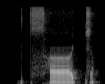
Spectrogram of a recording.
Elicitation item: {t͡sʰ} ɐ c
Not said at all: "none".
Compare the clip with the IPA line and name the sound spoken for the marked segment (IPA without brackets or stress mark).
t͡sʰ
